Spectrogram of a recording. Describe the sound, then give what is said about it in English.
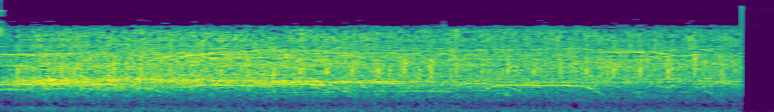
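A large studio audience cheers and claps loudly and steadily for several seconds, a dense wall of whoops and applause that stops abruptly. “There's the studio audience I like so And much. the crowd goes wild.”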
